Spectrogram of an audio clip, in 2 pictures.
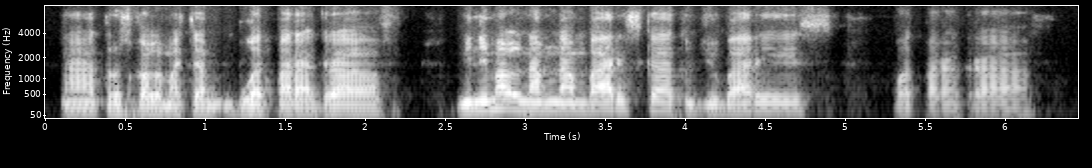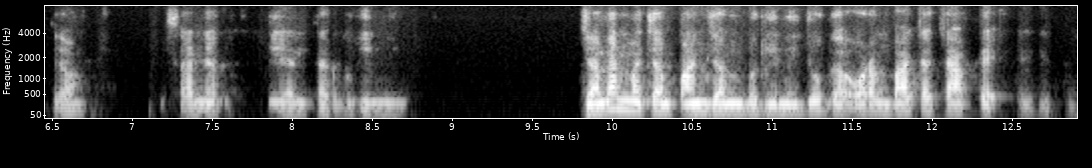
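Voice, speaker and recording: This man, a university lecturer, speaks at normal speed in a medium-pitched voice with no room sound. During informal screen-share tutoring on a video call, he's blunt and directive, using casual language and thinking aloud while clicking.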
